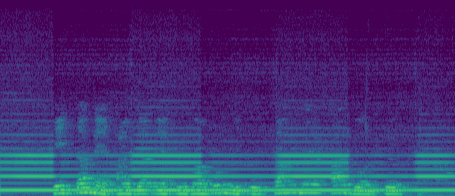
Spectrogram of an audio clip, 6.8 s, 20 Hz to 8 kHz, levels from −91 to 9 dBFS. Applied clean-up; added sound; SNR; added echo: none; Wind instrument, woodwind instrument; 0 dB; reverberation time 0.9 s.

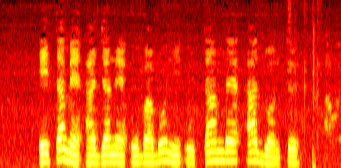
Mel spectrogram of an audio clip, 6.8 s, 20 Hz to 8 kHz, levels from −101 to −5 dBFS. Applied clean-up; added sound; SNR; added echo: none; none; none; none.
